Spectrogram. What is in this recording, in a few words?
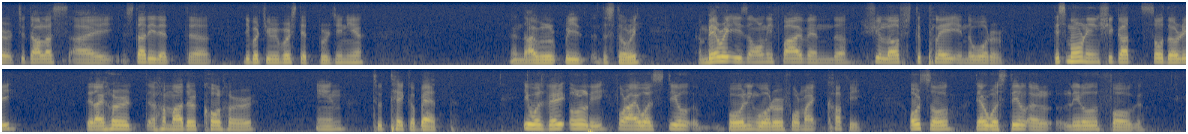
Korean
